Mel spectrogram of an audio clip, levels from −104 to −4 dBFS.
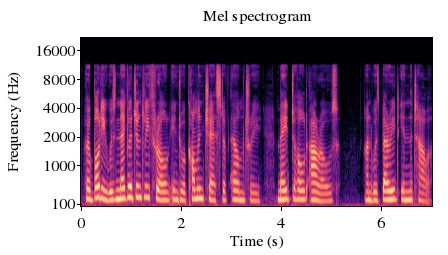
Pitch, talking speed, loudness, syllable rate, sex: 205 Hz, 190 wpm, -18 LUFS, 5.3 syllables/s, female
